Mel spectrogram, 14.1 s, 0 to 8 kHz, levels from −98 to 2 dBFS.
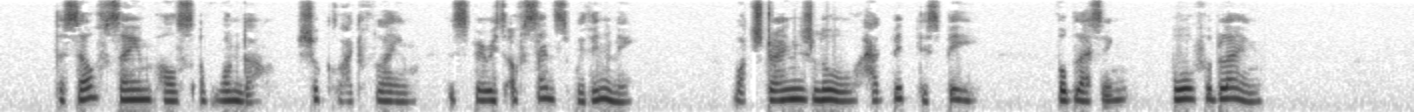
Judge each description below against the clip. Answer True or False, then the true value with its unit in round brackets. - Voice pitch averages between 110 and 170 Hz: False (220 Hz)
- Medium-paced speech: False (115 wpm)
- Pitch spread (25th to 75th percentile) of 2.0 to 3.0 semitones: True (2.4 semitones)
